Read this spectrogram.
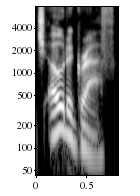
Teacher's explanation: We say photograph, with stress on the first part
